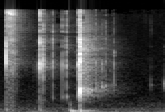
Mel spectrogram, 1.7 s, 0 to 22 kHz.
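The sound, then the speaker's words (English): A can of Arrowhead Pilsner beer (5.2% alcohol) being cracked open: a few sharp metallic clicks, then a louder pop followed by a brief fizzing hiss that fades out. No one speaks. “May you enjoy your Arrowhead Pilsner. All right, I gotta give it a crack.”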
